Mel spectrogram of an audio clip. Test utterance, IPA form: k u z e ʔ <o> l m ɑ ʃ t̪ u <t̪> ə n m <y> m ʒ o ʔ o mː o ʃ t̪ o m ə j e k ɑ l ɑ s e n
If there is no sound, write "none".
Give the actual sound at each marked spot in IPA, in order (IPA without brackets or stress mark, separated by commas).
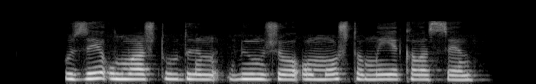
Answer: u, d̪, y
